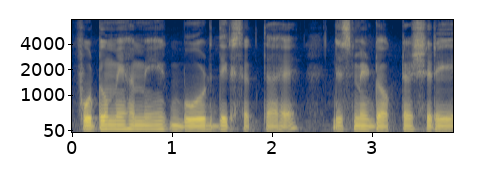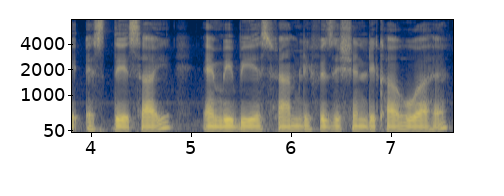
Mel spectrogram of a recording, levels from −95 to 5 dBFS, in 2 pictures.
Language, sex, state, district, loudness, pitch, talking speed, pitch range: Hindi, male, Gujarat, Valsad, -20 LUFS, 90 Hz, 150 wpm, 85-95 Hz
